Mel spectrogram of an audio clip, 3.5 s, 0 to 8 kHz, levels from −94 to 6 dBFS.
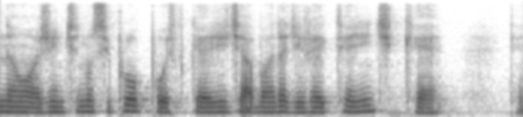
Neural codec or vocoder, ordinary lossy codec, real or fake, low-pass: codec, 16 kHz in and 24 kHz out, 1 kbps, XY-Tokenizer; Opus, 64 kbps; fake; 7.2 kHz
